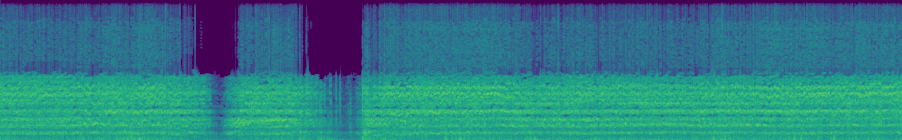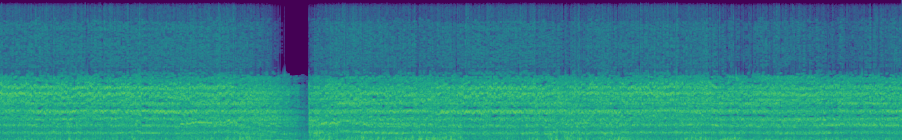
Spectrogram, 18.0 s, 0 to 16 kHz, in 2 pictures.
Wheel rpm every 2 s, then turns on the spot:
200, 80, 190, 220, 220, 200, 190, 220, 220.
none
